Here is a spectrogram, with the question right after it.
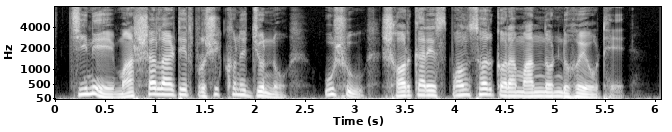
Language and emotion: Bengali, neutral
